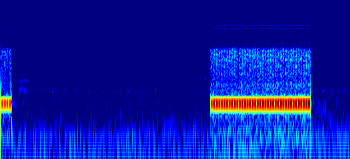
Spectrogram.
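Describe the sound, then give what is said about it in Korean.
Ringback tone of an outgoing phone call as a radio host phones a listener: a steady, mid-pitched electronic beep lasting about a second after a long silence, with the clipped end of an earlier tone at the start. No voices. “아, 전화 걸어보겠습니다.”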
